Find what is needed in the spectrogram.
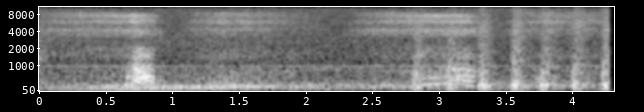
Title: Snoring :D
